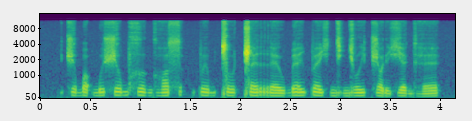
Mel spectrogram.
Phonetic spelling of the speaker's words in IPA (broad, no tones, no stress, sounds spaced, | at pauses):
t͡ʃ ɤ ɓ ɒ ʔ ɓ ʊ ʃ ɤ b x ɤ ɡʱ ɒ s | p ɘː b ǀ ʊː ǁ ɛ r ɛ u̯ ɓ ɛ i̯ p ɛː ç ɟ e ɟ ʊː i̯ t͡ʃ ɒ ɾʲ ɤ ç ɛ ɡʱ ɛ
